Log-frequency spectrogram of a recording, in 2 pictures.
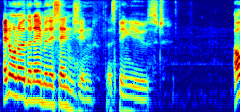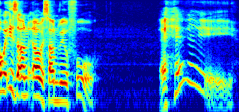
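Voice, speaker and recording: A man hosting a reaction video, slangy and excitable, talking to viewers over game audio. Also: sits high, measured pace, pauses often. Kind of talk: casual live reaction commentary.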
